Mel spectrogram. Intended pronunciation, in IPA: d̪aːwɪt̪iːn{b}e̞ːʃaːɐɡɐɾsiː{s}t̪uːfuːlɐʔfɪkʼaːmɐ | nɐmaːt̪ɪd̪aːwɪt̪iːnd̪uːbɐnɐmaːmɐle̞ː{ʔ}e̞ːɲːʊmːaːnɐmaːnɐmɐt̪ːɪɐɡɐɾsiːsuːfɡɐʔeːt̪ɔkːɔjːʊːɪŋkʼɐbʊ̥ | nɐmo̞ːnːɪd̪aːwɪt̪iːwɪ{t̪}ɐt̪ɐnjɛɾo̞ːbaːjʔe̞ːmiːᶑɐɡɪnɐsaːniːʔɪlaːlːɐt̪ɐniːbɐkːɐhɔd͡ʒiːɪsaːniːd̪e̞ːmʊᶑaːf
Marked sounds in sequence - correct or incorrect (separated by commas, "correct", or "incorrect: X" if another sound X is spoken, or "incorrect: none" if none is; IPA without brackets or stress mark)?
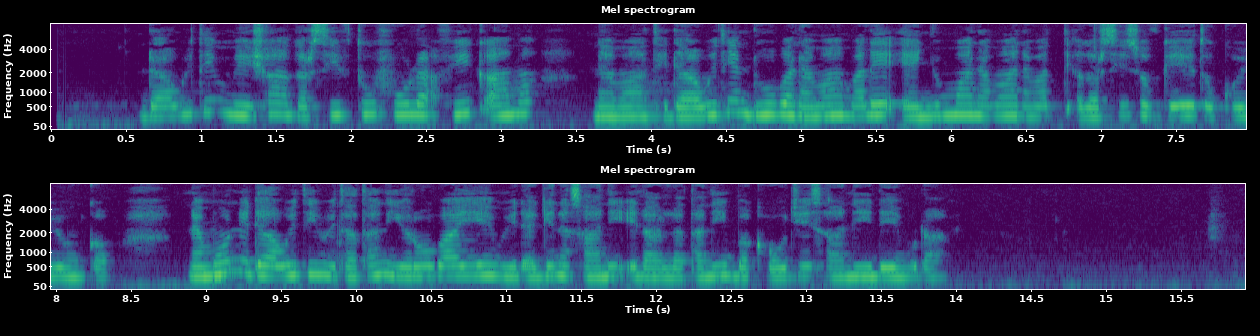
incorrect: m, incorrect: f, correct, correct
